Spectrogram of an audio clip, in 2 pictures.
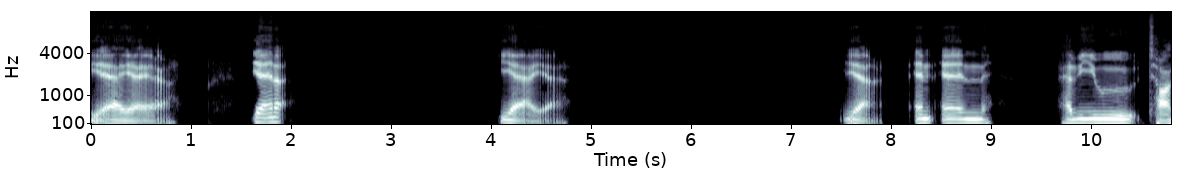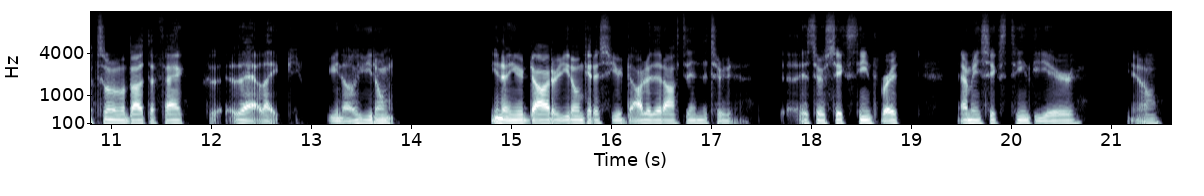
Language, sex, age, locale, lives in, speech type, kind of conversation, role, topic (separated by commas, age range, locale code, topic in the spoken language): English, male, 20-24, en-US, United States, conversation, advice, advisor, How can I calmly address feeling misunderstood by my family?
